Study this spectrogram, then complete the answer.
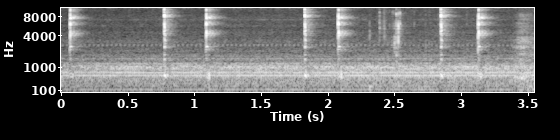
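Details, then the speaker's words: Relay sharply clicking in and out at uneven intervals, about once a second, as 5 V from a power supply energizes the coil of a fog machine controller relay hack; normal relay clicking. "that's the relay or electromagnetic coming in"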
